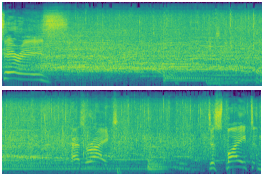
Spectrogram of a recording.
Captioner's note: cheers and applause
